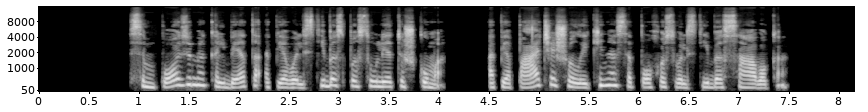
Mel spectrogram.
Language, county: Lithuanian, Klaipėda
